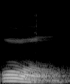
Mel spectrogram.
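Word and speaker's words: all: ক্ষেত্রে আমাদের হবে হচ্ছে ওল, অর্থাৎ ও ল, ও ল। এখানে কিন্তু আমরা অ উচ্চারণ করব না, অল নয়, হবে ওল।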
